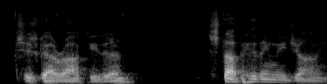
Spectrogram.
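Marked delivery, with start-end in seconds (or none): 2.1-3.3 acted, freaked-out, distressed, high-pitched cry. Retelling a fight, the speaker mimics Heard screaming at him, mock upset scream. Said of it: "she's screaming in in her best".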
